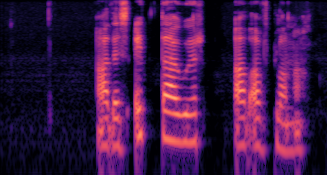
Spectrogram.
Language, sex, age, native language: Icelandic, female, 20-29, Icelandic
